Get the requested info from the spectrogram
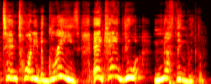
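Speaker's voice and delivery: ordinary talk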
